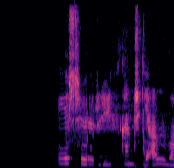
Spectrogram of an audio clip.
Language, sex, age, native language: Icelandic, male, 7, Icelandic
